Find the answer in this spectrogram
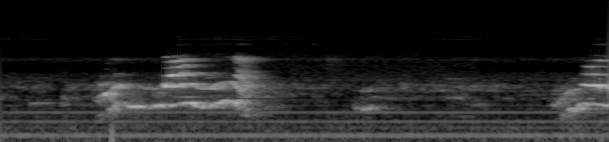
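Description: Two high-pitched wavering voice-like calls: one about a second in, lasting under two seconds, and another starting just before the end. A steady low hum runs underneath.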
